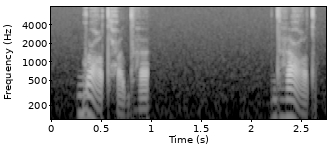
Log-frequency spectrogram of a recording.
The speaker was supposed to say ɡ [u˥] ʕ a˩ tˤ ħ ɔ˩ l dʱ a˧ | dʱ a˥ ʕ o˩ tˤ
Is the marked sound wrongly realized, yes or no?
no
